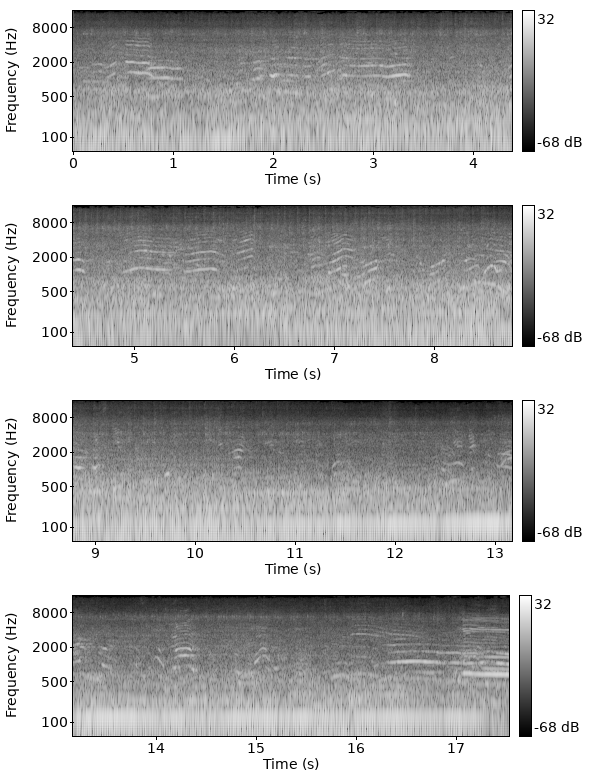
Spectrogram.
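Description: Engines of WWII military vehicles, a US Army six-wheel truck and a jeep, running at walking pace as they pass close by: a steady low hum that grows somewhat stronger in the second half, with crowd voices over it.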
